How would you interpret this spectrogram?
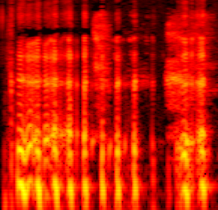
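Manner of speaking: a burst of high laughter; laughing. Real, not acted. Laughs at the name joke.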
